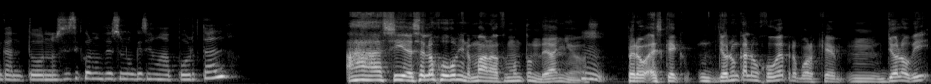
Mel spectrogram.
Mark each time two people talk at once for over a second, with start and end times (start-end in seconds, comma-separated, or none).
none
